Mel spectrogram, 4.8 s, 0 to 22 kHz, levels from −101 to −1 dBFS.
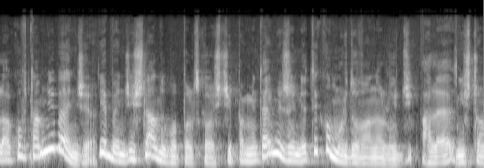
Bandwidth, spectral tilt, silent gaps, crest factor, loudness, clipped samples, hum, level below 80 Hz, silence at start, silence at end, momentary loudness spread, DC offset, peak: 14.5 kHz; -6.5 dB/octave; none; 10 dB; -12 LUFS; under 0.1%; none; -40 dBFS; 0 s; 0 s; 7 LU; under 0.1%; -2 dBFS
